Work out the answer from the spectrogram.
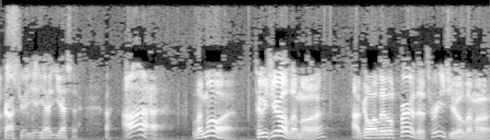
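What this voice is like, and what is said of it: Groucho Marx impression. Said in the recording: “Be a comedian like Groucho Marx.”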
